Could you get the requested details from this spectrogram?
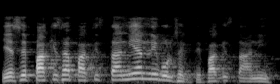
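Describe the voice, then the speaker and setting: A man's voice: high voice, lively intonation, fast talker. A man teaching a classroom grammar lesson, with an Indian English accent, explaining through many examples and often checking whether students understand.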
